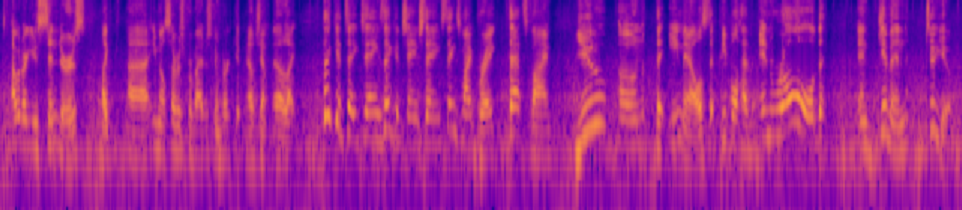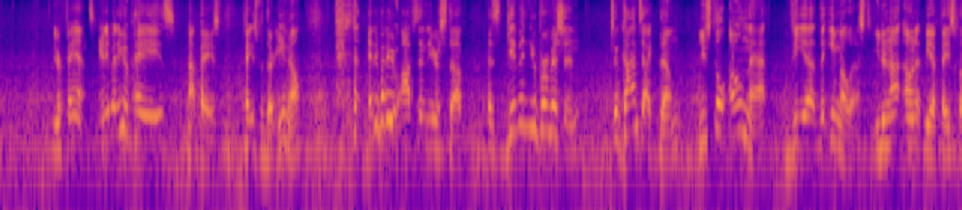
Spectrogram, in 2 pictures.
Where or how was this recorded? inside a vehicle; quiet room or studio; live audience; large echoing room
inside a vehicle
